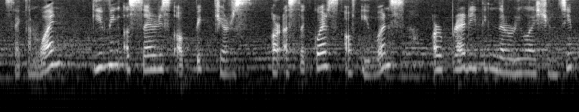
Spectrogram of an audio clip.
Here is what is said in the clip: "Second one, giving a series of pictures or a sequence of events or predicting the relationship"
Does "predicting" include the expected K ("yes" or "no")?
no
